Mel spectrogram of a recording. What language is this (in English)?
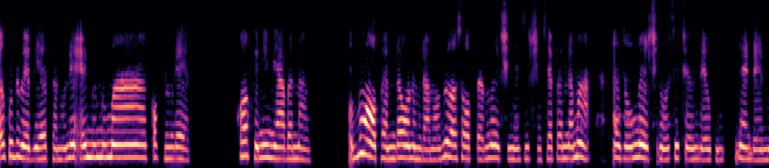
Akan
